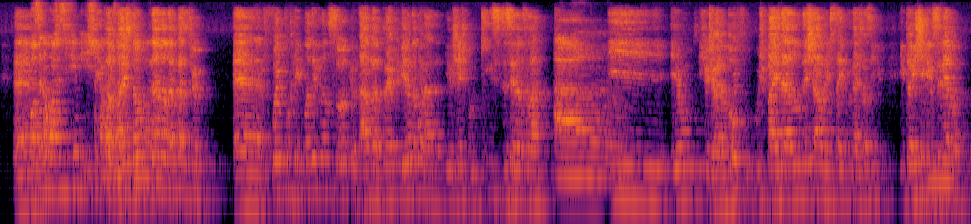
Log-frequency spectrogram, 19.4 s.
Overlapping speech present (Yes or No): Yes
